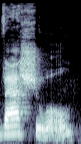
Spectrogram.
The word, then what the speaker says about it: vacuole: Again, this is not pronounced vacuole. Underline the C and write a K up above it. So it is vacuole.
